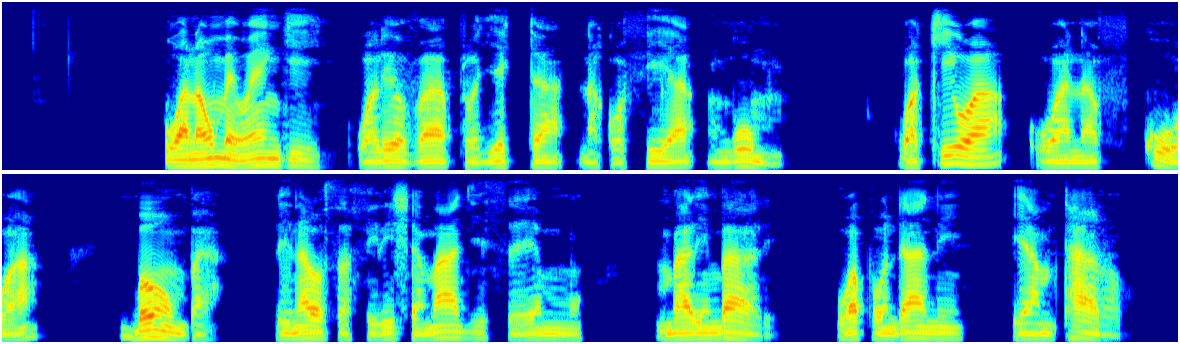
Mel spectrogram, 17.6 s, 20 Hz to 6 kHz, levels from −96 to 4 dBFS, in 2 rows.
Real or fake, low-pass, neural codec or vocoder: real; 5.4 kHz; none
